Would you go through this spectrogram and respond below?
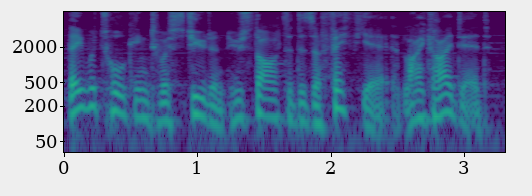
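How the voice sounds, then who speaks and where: A man's voice: medium pitch, very animated, fairly quick, slightly rough. A man playing an earnest, polite teenage wizard student in a fantasy video game, composed in manner. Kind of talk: video game character acting.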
